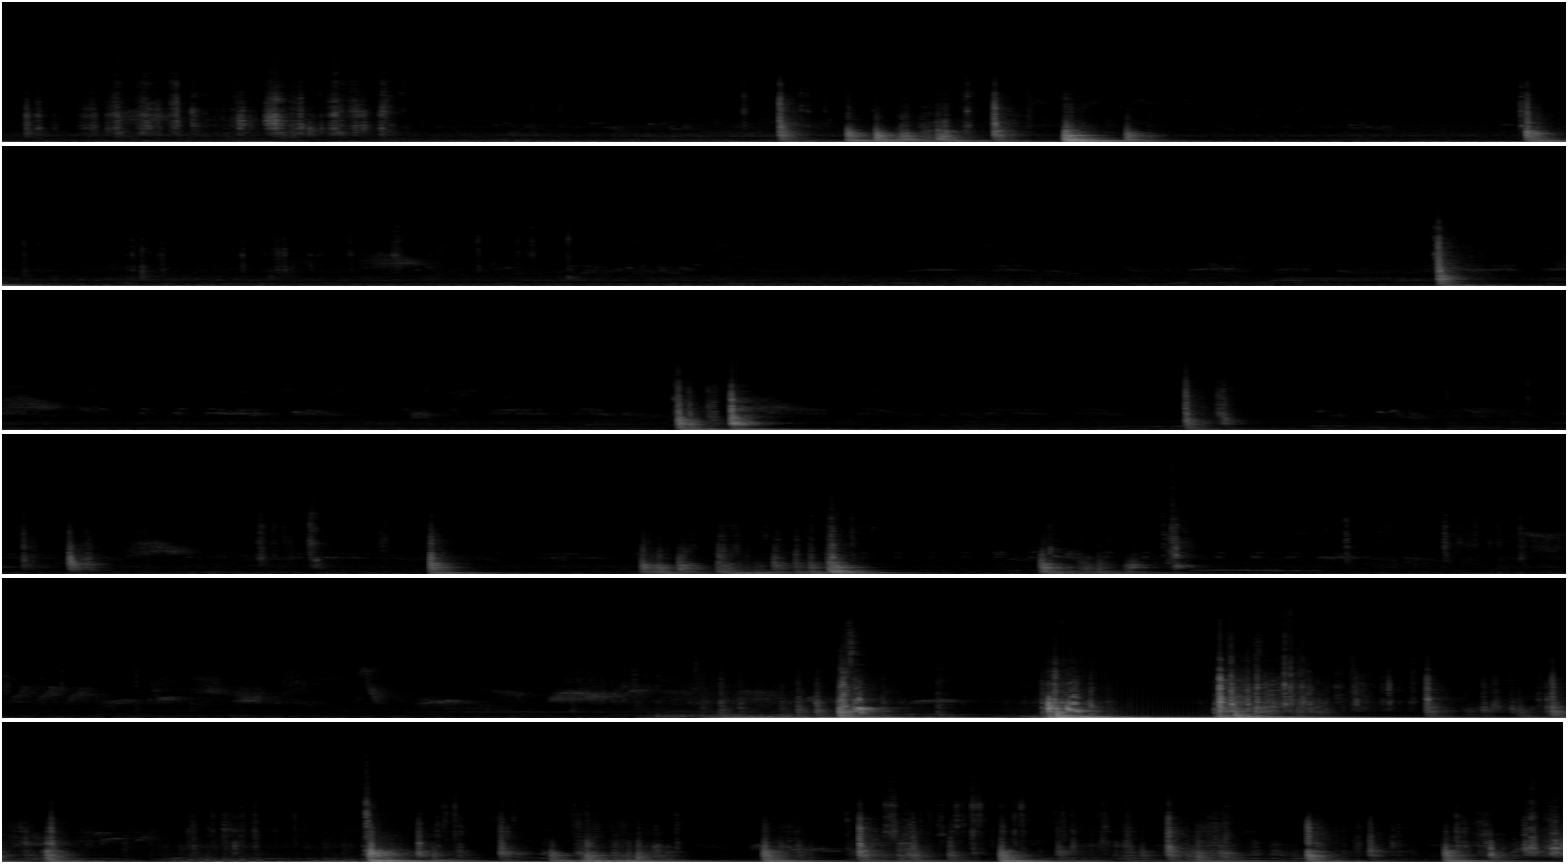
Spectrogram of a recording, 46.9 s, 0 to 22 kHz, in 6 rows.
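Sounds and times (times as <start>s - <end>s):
sharp knocks: 3.7s - 6.2s, 7.5s - 8.7s, 34.5s - 46.9s.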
